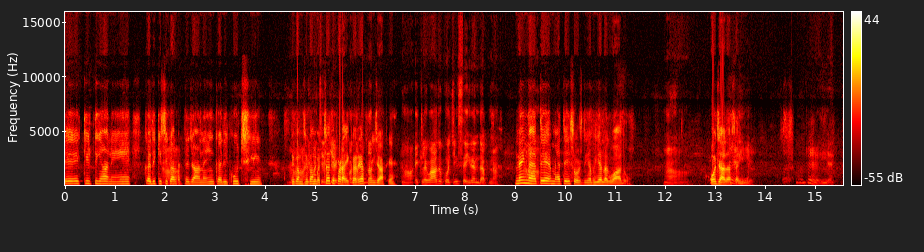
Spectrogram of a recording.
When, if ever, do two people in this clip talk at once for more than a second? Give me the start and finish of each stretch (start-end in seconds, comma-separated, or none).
4.5-6.1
